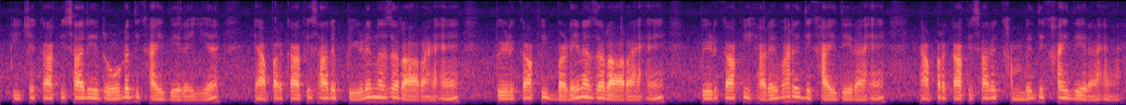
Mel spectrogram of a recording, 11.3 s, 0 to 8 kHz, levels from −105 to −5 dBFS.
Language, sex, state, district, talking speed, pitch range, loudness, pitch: Hindi, male, Uttar Pradesh, Muzaffarnagar, 220 wpm, 90-110 Hz, -28 LUFS, 100 Hz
